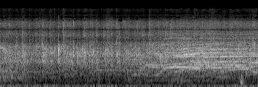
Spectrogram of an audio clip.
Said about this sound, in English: Some of this applause is kind of strange, man. It's kind of weird.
